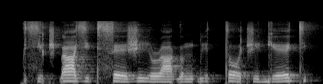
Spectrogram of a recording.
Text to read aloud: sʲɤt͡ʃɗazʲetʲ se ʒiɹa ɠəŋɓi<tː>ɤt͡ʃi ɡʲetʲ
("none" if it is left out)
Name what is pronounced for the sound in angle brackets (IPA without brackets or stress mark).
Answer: tː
